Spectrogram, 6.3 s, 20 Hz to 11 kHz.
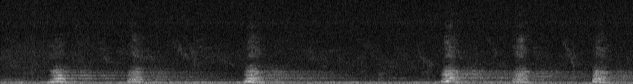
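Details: Great Dane puppies, 18 November 2018, early afternoon, giving six clear harmonic barks at about one-second gaps in two loose groups of three, with a constant low hum behind them.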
